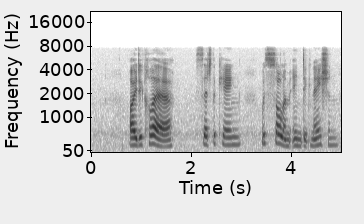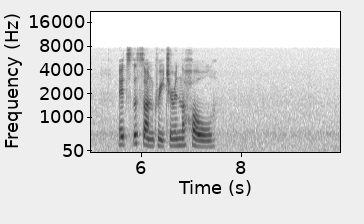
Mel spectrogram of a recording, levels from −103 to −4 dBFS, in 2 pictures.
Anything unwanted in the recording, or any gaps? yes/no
no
